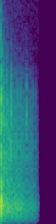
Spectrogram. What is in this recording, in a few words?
CLAP, blues & soul; ILIO; Vocal Planet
